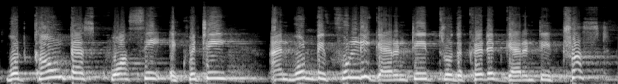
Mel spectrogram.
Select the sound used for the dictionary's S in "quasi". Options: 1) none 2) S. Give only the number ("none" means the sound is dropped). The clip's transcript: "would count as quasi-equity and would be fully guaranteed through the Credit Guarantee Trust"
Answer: 2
